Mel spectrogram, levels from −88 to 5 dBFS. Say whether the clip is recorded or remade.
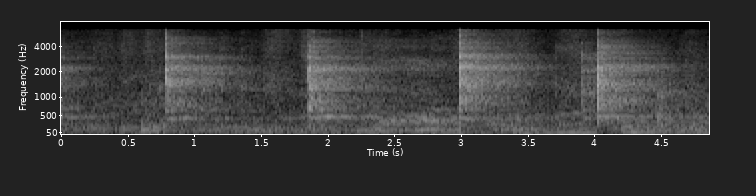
recorded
